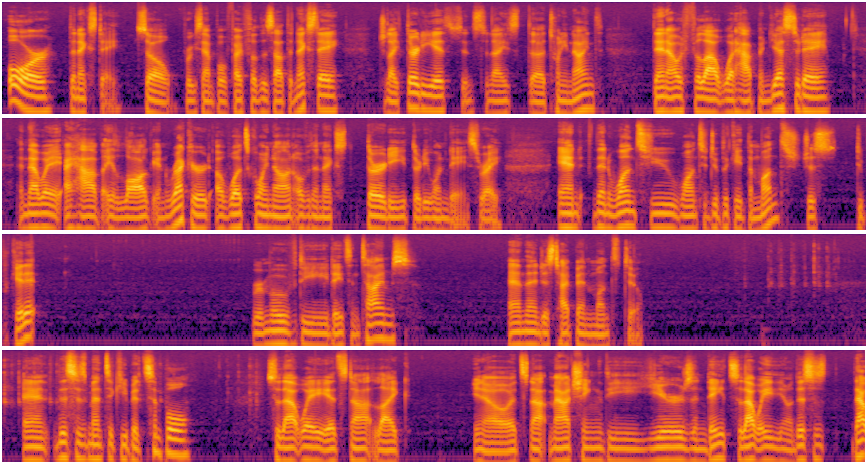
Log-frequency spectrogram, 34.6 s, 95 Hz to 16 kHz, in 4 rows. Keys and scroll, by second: 20.2 BackSpace, 24.4-28.4 typing.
